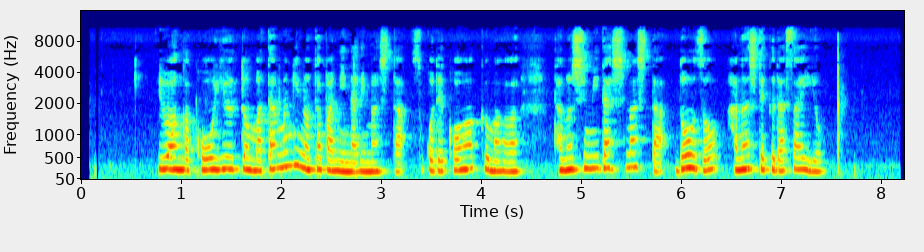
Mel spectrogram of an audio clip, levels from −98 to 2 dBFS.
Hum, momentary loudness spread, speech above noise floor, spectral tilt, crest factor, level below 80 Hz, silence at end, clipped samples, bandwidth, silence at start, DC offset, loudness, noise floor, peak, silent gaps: none; 11 LU; 32 dB; -6.5 dB/octave; 16 dB; -58 dBFS; 0.8 s; under 0.1%; 11 kHz; 0.75 s; under 0.1%; -21 LUFS; -52 dBFS; -4 dBFS; none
